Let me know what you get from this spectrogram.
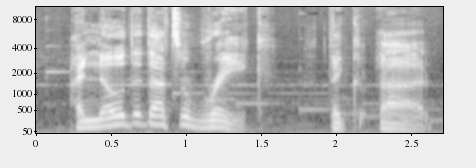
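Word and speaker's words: Rike: know that that's a rake they uh that's how you pronounce it right it's r i k e it's and that they pronounce it rake I don't know the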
